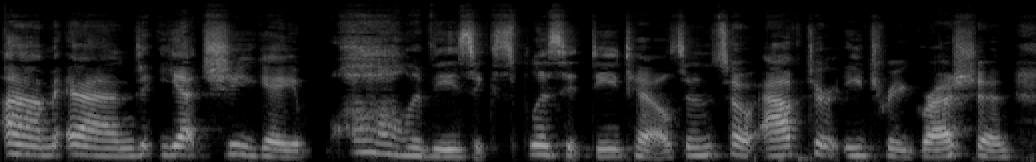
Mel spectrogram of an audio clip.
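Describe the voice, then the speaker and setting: A woman speaks in a plain, everyday voice at a medium pitch. Her pace is fairly slow, and her intonation is lively. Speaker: past-life regression therapist; podcast host. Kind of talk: podcast interview introduction.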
